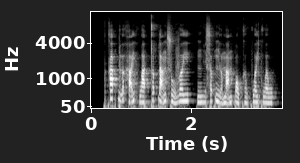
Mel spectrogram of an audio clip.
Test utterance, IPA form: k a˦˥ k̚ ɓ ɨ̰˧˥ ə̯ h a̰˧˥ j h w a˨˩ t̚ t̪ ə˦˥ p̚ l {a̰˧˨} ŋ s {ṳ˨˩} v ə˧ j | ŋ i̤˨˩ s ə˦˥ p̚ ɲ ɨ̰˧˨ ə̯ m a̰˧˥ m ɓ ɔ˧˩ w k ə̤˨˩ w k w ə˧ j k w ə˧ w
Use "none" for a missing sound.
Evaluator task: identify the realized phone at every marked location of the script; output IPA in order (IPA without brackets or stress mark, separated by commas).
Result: a̰˧˥, u˧˩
